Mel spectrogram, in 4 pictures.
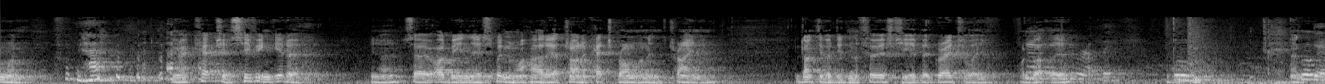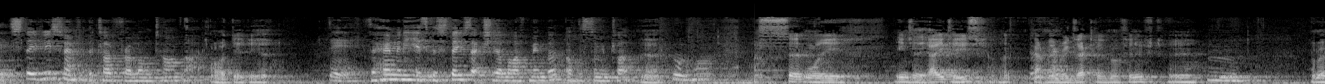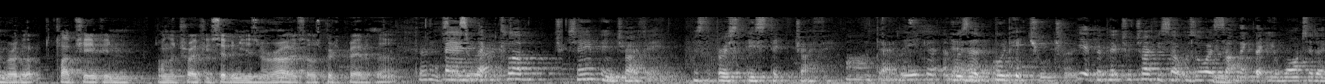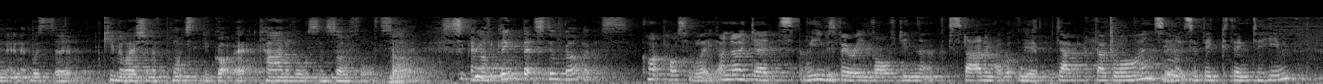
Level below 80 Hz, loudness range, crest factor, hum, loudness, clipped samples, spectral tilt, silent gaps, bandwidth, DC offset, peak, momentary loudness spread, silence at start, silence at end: -34 dBFS; 2 LU; 16 dB; none; -18 LUFS; under 0.1%; -5.5 dB/octave; none; 9.8 kHz; under 0.1%; 0 dBFS; 9 LU; 0 s; 0 s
